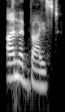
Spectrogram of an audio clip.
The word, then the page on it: unadvised: Indian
